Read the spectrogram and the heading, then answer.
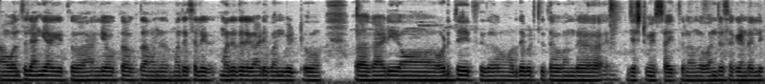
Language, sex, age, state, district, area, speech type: Kannada, male, 18-30, Karnataka, Uttara Kannada, rural, spontaneous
